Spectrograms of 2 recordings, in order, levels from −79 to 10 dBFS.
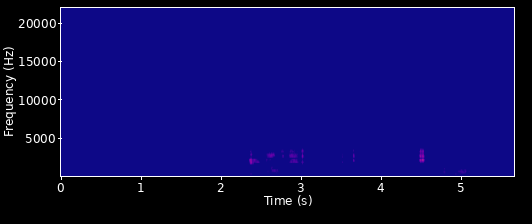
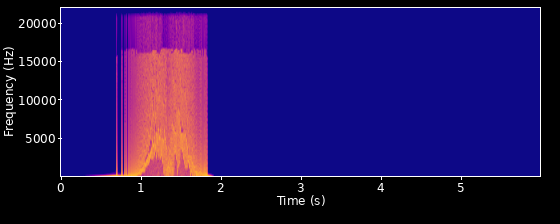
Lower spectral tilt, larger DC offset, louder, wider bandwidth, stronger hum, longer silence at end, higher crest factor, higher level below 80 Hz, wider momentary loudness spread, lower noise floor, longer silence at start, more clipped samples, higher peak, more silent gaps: second, 2.5 dB/octave vs -2.5 dB/octave; neither; second, -61 LUFS vs -5 LUFS; second, 4.8 kHz vs over 20 kHz; neither; second, 0.2 s vs 4.1 s; first, 30 dB vs 12 dB; second, under -90 dBFS vs -20 dBFS; second, 10 LU vs 14 LU; about the same, -89 dBFS vs under -90 dBFS; second, 0.3 s vs 0.5 s; second, under 0.1% vs 0.6%; second, -40 dBFS vs 0 dBFS; first, 3.42-3.49 s, 3.55-3.59 s, 4.21-4.29 s vs none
